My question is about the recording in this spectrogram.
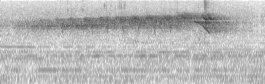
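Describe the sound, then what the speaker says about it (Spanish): Goldfinches sing cheerfully in a flowery spring countryside, with bright high chirps and trills over a steady outdoor ambience, close and continuous without pause. "unos jilgueros cantaban alegres a nuestro alrededor"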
